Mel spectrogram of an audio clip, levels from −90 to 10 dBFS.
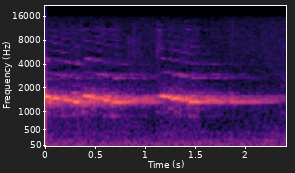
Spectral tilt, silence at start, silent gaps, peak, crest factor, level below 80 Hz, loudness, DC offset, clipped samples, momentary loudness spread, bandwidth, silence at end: -1.5 dB/octave; 0 s; none; -10 dBFS; 14 dB; -54 dBFS; -22 LUFS; under 0.1%; under 0.1%; 16 LU; 16 kHz; 0 s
